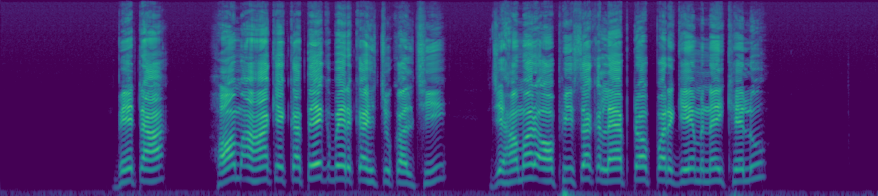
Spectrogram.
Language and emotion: Maithili, angry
